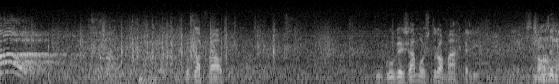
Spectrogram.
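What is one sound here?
A crowd murmurs softly in a large open stadium.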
